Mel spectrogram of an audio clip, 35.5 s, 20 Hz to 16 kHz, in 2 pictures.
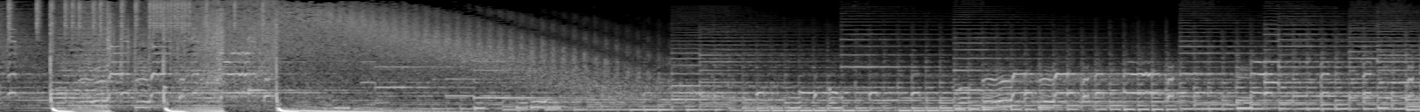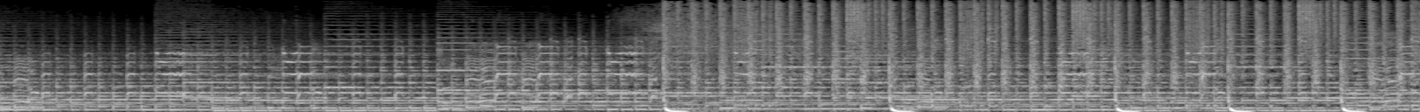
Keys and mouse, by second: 2.9 click, 4.1 click, 6.6 click, 9.9 click, 12.1 click, 12.7 click, 13.3 click, 15.5 click, 18.6 click, 19.6-26.4 typing, 26.6 click, 29.0 click, 32.0 click.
